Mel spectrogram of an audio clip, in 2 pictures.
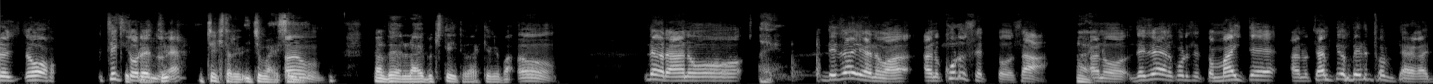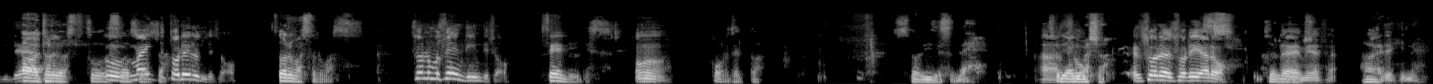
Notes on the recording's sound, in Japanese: ZOOMで収録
